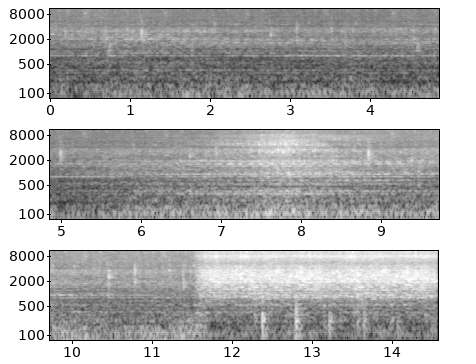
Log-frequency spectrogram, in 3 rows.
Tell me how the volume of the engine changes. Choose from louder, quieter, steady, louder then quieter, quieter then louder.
louder then quieter.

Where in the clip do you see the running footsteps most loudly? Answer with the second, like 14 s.
13 s.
